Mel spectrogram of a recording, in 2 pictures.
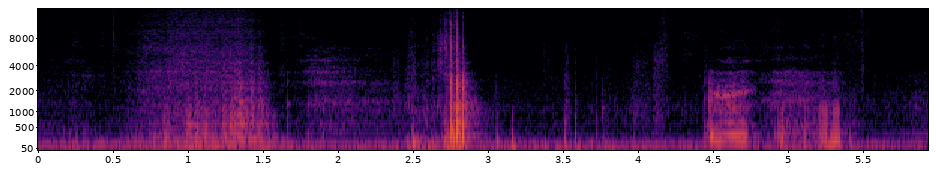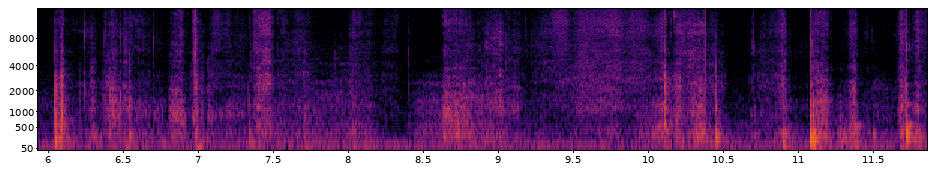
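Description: A cardboard shipping box being opened by hand: packing tape tearing and flaps rustling and scraping, with scattered sharp knocks and clicks as the box is handled.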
